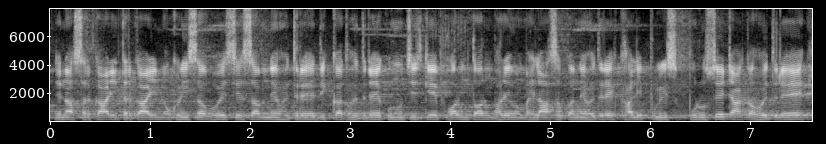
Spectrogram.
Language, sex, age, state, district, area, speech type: Maithili, male, 30-45, Bihar, Supaul, rural, spontaneous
